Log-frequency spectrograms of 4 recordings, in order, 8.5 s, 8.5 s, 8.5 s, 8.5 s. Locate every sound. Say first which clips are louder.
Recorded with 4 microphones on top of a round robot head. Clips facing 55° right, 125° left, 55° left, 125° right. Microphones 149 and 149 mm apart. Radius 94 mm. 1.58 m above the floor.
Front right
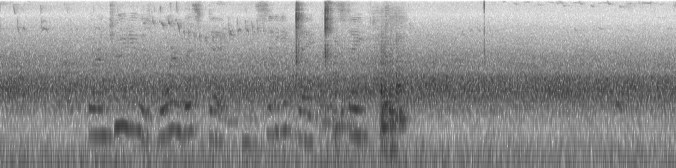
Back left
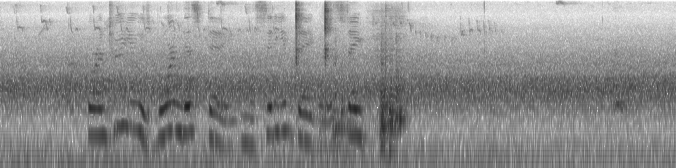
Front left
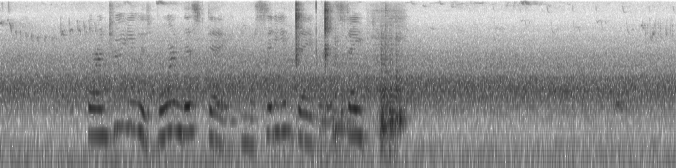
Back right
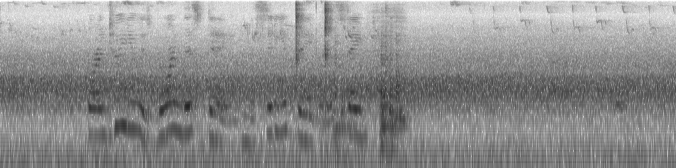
1.1 s a woman speaking: back left 5 dB, front left 1 dB; 125° left, 2 m
3.7 s a drawer: back left 2 dB, front left 2 dB; 100° left, 1.4 m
